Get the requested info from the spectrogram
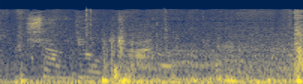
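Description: Car engine and road rumble heard from inside the cabin, with faint voices over it.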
